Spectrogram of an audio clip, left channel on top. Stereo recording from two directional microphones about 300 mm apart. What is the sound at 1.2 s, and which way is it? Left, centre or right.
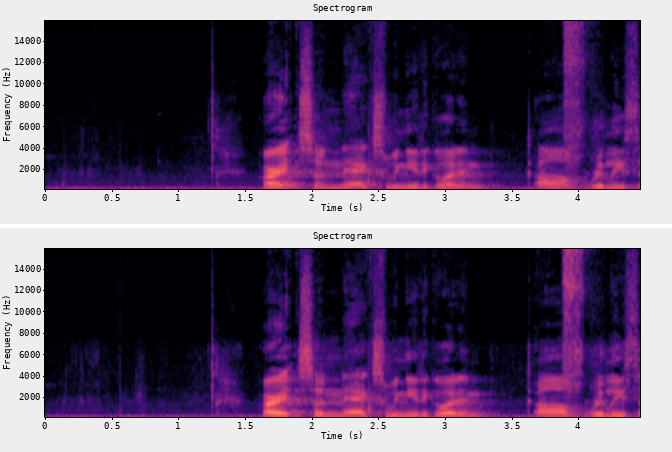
Speech, centre.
